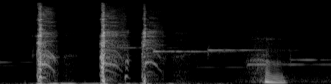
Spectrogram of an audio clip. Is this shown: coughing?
yes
